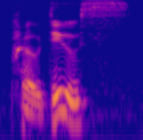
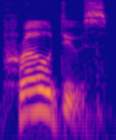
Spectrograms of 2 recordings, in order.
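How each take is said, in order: First: The stress is on the second syllable. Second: The stress is on the first syllable. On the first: It is the verb meaning to make. "where we put the emphasis on the deuce" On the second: It is the noun meaning farm goods. "把 emphasis 放在 pro 上面这个名词"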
